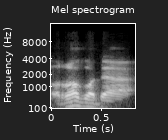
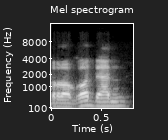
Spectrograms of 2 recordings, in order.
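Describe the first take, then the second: First: The word ends with a plain a vowel. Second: The word ends with an n sound. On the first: The reader stops at this word. The speaker calls it right. "tapi rogoda. Diganti an, jadi a" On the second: The reader continues without stopping. The speaker calls it wrong. "Bukan rogodan"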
